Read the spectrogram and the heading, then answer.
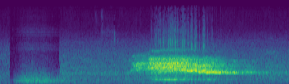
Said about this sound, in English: You'll notice they all sound fairly similar. They begin with this broadband shriek. That narrows down into a tight little kind of a howl ending.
